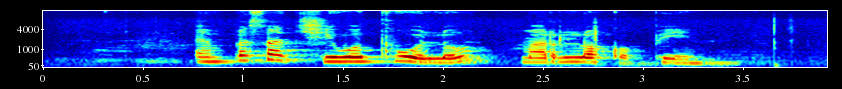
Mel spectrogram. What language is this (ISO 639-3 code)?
luo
